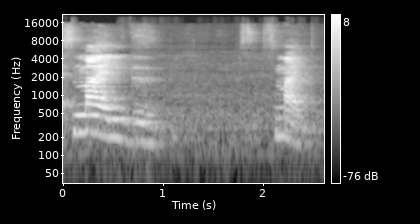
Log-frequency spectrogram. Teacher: Vemos que él termina en un sonido fuerte, así que la ed se pronuncia como una D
